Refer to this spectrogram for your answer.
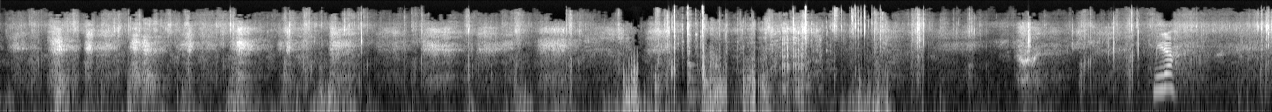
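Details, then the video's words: Mira, a Beagle, on her first roe deer encounter (rådyrlos); hoarse barks come in uneven bursts, then a brief wavering whine near the end, over steady rustling and thumping outdoor noise. "Beagle's første rådyrlos"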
